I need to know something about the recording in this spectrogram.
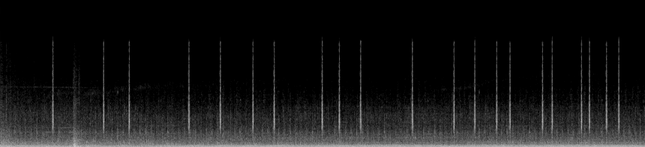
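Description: Short, high game menu clicks sound again and again as upgrade buttons are pressed.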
